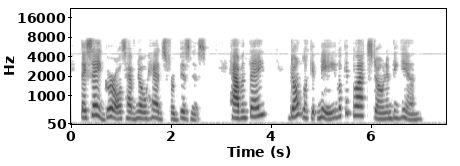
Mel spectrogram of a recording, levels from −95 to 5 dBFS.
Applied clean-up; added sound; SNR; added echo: none; none; none; none.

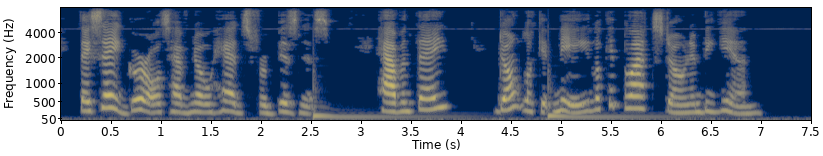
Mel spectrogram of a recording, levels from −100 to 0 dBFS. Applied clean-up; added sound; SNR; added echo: none; Tabla; 15 dB; none.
